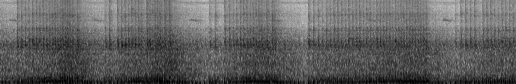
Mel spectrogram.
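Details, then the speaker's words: Yamaha Mio Sporty scooter, free revving: revs surge and sag, stumbling and popping, blebek when throttled unloaded; earlier diagnosed as needing a carburetor vacuum diaphragm, actually water in carburetor from leaking filter. Misfire from water. "Hai suaranya blebek blebek blebek bedigas kosong"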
